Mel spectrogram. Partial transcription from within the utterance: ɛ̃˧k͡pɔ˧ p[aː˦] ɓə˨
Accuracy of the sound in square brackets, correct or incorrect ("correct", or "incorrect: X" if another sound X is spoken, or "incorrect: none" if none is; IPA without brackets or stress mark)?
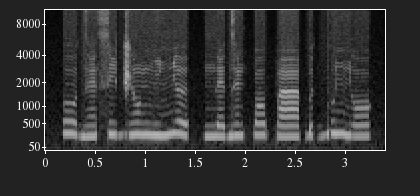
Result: incorrect: aː˨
